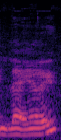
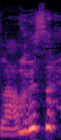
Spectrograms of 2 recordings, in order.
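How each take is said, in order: First: The word ends without an s sound. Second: The word ends with an s sound. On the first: The speaker calls it wrong. "I used to say Lao" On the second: The speaker calls it right. "but I think it's Laos"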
